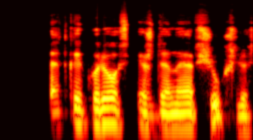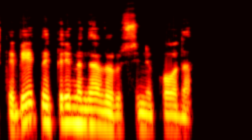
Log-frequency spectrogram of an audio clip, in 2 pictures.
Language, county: Lithuanian, Panevėžys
